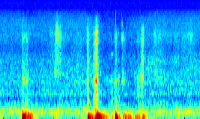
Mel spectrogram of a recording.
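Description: Handling noise: a few dull thumps with small clicks, one about half a second in and a cluster around two seconds in, as the vape mod is gripped and moved in a gloved hand close to the microphone.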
